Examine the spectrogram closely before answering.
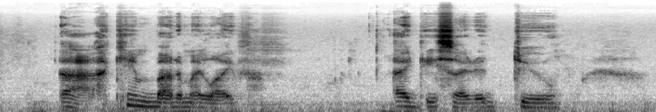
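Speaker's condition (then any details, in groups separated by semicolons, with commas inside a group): Ataxia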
